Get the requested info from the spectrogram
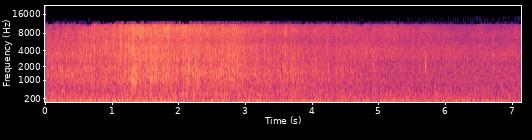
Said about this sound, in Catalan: Quan deixàrem enrere el darrer senyal de zona restringida de l'exèrcit, la tempesta va afluixar. La pluja semblava més calmada, com si el pitjor de la nit hagués quedat enrere, sobre les pedres sagnants de Calafiguera.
